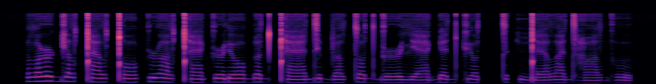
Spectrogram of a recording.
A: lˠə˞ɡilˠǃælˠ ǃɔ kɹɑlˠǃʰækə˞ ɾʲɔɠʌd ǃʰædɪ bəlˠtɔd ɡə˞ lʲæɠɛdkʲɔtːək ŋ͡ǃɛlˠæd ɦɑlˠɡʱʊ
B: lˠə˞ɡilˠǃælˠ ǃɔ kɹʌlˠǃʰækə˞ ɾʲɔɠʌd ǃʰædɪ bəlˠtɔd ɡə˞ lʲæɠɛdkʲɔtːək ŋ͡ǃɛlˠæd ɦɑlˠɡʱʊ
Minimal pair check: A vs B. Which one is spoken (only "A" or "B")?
B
